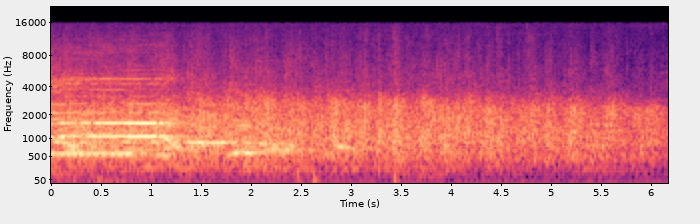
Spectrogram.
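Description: A church congregation clapping and cheering, with a few voices shouting in the first second or so. The applause slowly dies down.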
